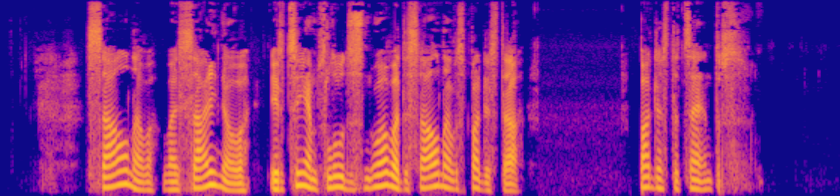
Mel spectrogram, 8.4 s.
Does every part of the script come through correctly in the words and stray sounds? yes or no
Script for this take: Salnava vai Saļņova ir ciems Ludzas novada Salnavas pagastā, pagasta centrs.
yes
